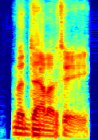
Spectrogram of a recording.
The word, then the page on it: modality: British English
